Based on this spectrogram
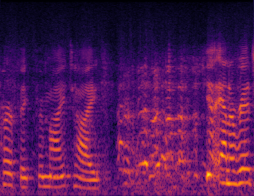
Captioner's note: audience laughs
